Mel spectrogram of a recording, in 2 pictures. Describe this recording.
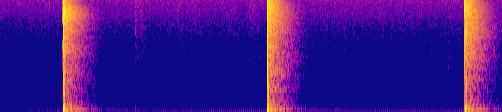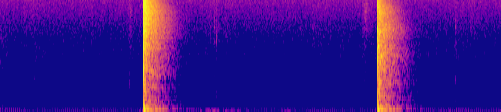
ball bouncing on tiled floor
ball, bouncing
